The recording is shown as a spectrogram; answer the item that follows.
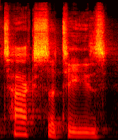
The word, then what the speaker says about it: Toxotes: But according to Google Search's own AI, it actually spelled out the pronunciation in explicit detail, so it pronounces it as Toxotes.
